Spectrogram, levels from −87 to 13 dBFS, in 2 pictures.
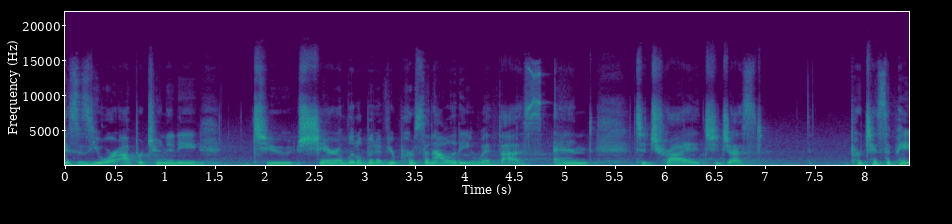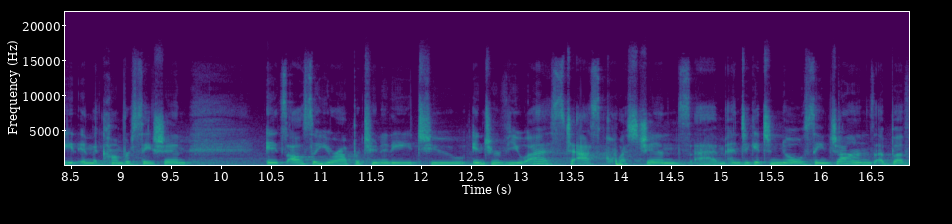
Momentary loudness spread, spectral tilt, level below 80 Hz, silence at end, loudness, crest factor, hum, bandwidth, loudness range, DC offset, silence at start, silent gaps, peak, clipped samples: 11 LU; -4 dB/octave; -60 dBFS; 0 s; -28 LUFS; 14 dB; none; 17 kHz; 2 LU; under 0.1%; 0 s; none; -14 dBFS; under 0.1%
